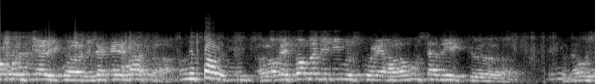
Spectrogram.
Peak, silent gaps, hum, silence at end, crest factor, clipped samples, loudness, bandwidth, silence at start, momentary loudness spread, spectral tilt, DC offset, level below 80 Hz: 0 dBFS; none; none; 0 s; 12 dB; under 0.1%; -13 LUFS; 5.2 kHz; 0 s; 11 LU; -8.5 dB/octave; under 0.1%; -50 dBFS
